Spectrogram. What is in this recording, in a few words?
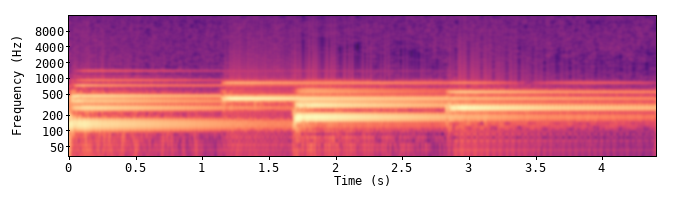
theme; minecraft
